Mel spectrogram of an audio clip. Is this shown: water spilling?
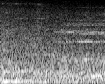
no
